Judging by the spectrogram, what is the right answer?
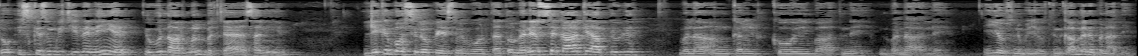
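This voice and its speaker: Gravelly middle-aged man, echoey. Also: high-pitched, fast, a little mellow. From Pakistan. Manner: chatty, digressive, many restarts. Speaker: vlogger. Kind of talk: casual storytelling vlog. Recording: echoey room.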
